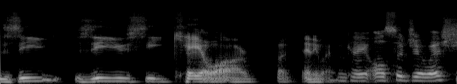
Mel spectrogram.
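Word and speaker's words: Zukor: You had Paramount, which was Adolf Zucker. It's an interesting pronunciation, Zuckor, but anyway.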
